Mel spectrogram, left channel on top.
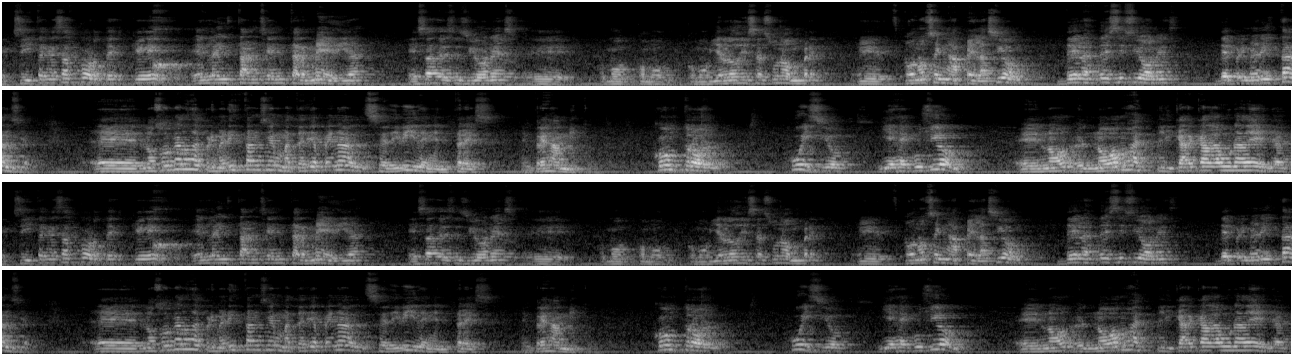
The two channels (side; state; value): right; quieter; 5.9 dB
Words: Existen esas cortes que es la instancia intermedia. Esas decisiones, como bien lo dice su nombre, conocen apelación de las decisiones de primera instancia. Los órganos de primera instancia en materia penal se dividen en tres ámbitos: control, juicio y ejecución. No vamos a explicar cada una de ellas,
